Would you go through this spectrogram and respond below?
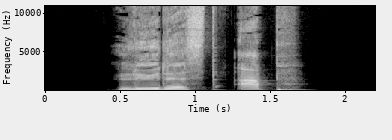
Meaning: second-person singular subjunctive II of abladen
- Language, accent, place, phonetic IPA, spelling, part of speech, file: German, Germany, Berlin, [ˌlyːdəst ˈap], lüdest ab, verb, De-lüdest ab.ogg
